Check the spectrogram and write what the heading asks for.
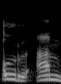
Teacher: আল্লামাল, এখানে যে ভুলটি করে সেটা বলতে কুরআন বলে, বলতে হবে কুরআন। কফটি জিব্বার গোড়া উপরে তালু থেকে কুরআন বলতে হবে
